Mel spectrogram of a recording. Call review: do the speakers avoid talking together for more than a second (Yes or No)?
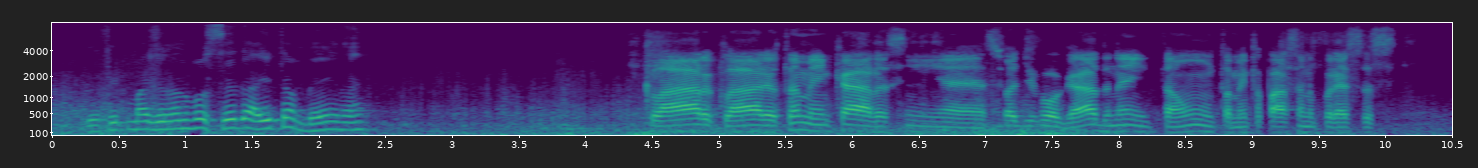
Yes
